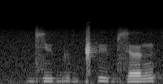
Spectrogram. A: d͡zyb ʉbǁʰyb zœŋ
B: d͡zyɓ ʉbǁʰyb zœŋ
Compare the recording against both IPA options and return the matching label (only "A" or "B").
A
